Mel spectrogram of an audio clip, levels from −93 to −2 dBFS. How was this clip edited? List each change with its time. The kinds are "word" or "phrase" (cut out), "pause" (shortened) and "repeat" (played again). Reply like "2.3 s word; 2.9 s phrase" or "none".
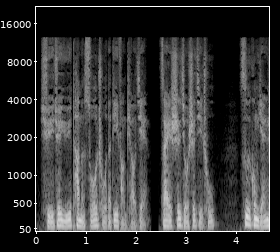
2.3 s pause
